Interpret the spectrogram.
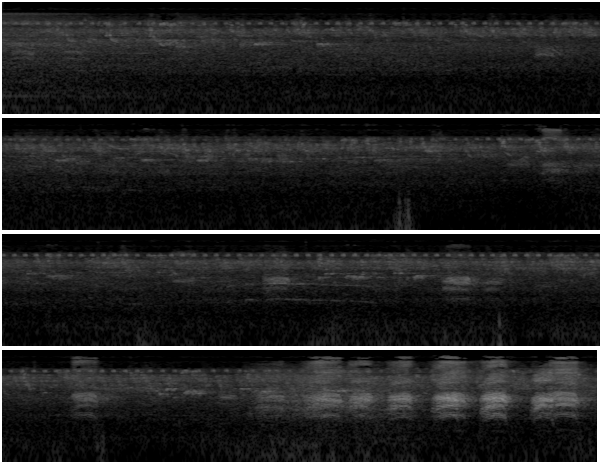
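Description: Outdoor bird calls: a few scattered calls, then a quick run of about six harsh calls near the end, over a low steady background rumble. One dull thump midway.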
